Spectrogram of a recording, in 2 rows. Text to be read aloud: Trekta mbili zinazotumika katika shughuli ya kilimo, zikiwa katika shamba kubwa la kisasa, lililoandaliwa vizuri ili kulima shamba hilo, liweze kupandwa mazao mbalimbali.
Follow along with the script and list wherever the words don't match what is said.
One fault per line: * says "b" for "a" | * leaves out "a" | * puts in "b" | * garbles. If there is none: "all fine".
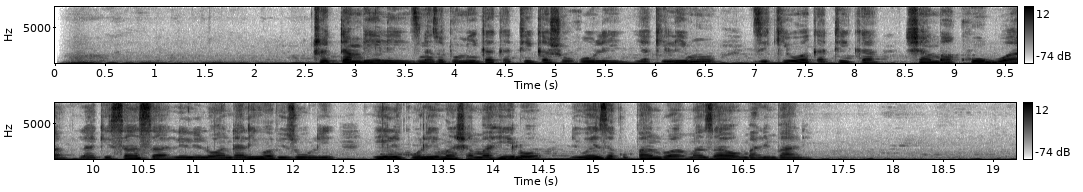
all fine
